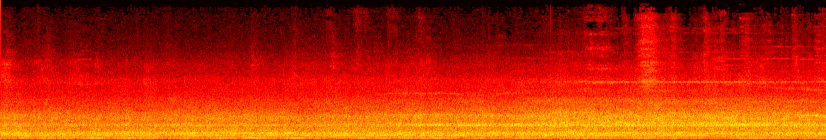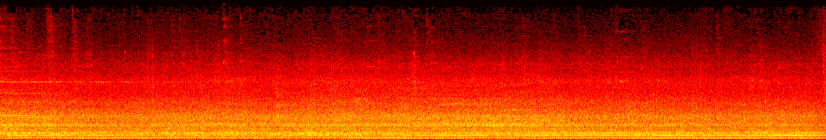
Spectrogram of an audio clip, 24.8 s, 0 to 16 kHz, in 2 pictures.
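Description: Stationary Eurostar Class 373 train humming steadily at the platform: a constant pitched drone with one overtone over an even wash of noise.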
